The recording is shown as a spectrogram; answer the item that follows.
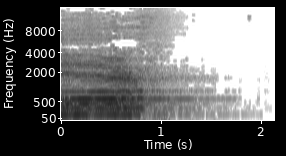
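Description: Unaccompanied singing voice holding the last low note of a line, fading out about a second in, then silence.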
